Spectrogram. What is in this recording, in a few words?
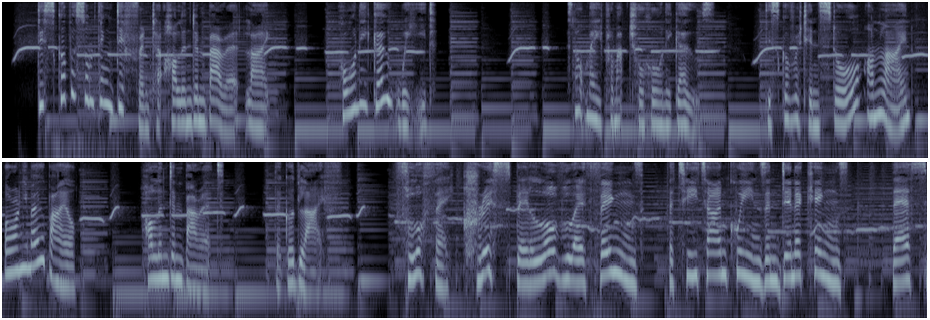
Commercial Reel; Actress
